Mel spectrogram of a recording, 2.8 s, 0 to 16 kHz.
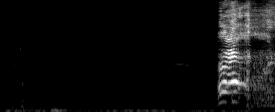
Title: Funny grandma sneeze part 2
